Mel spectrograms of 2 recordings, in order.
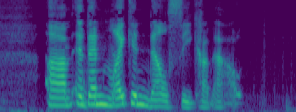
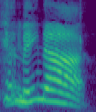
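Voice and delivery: mock snap; 7 semitones higher, 6 dB louder, slower than usual. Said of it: "she, like, snapped".

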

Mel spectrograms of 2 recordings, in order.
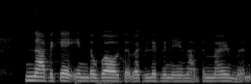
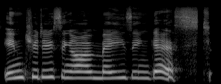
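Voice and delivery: hype announcer; 11 semitones higher, 6 dB louder, slower than usual. Real, not acted. Hyping the guest.

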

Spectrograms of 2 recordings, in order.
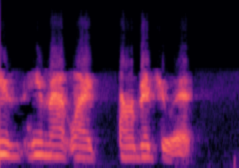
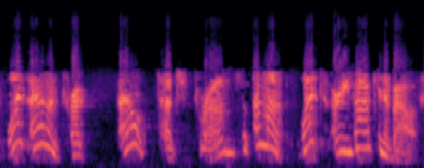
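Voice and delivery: higher-pitched, startled denial; indignant bear protest; 7 semitones higher than usual. Acted. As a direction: act out an affronted bear, voice jumping up. Bear protests drug accusation in joke.

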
